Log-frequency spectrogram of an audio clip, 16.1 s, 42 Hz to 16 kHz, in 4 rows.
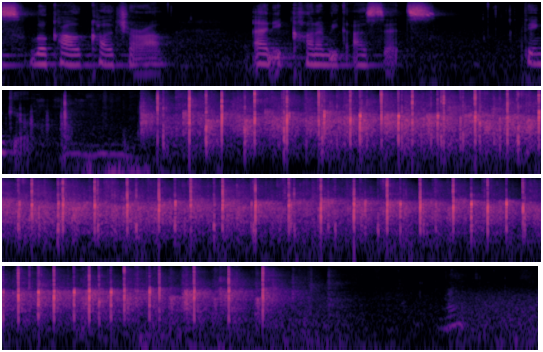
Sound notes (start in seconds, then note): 6.1 applause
